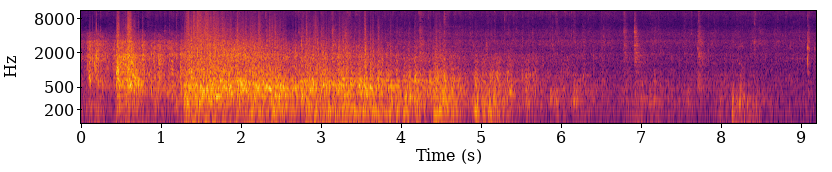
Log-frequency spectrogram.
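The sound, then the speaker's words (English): A deep, rolling rumble of thunder swells over steady, heavy rain hitting an awning during a thunderstorm, then slowly fades while the downpour keeps drumming, with occasional sharp drips and taps. “We are actually going to get a thunderstorm.”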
